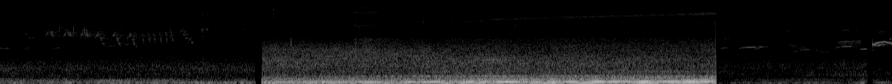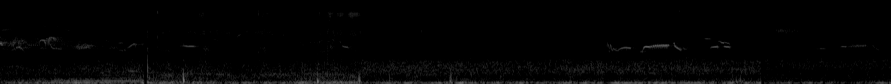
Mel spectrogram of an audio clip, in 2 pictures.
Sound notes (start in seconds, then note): 2.6 bus sound; 8.0 bird sounds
